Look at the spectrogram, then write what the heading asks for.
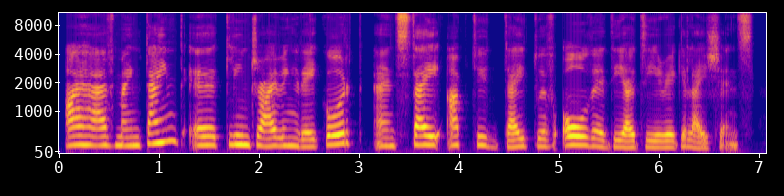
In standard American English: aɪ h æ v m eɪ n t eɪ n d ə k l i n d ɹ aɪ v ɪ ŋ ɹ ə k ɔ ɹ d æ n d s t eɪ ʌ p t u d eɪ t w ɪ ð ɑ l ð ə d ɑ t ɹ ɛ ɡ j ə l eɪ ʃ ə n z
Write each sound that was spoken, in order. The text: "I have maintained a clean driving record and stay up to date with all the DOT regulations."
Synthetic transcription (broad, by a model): aɪ h æ v m eɪ n t eɪ n d ə k l i n d ɹ aɪ v ɪ ŋ ɹ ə k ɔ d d æ n d s t eɪ ʌ p t u d eɪ t w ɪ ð ɑ l ð ə d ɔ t ɹ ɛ ɡ j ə l eɪ ʃ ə n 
